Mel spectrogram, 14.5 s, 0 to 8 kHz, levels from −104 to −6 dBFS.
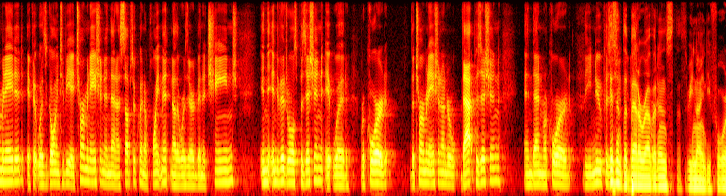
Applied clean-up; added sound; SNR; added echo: none; none; none; none.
